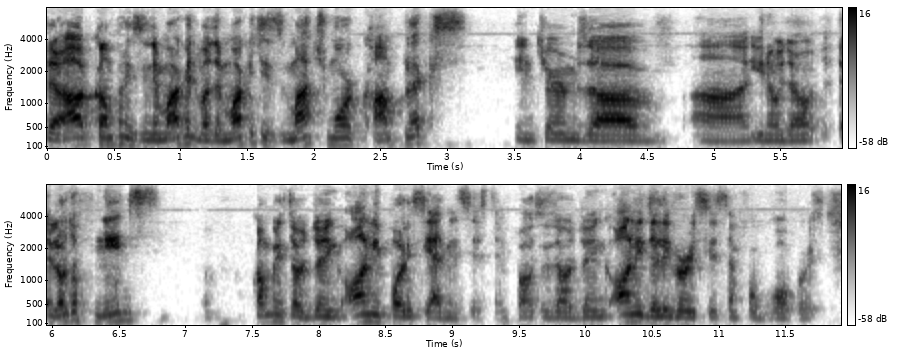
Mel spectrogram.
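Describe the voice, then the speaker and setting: Bright, sharp tone from a man. The intonation stays fairly even. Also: medium pitch for a man, fairly quick pace, big swings in loudness. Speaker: insurance startup CEO. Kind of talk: interview on a live online event.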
